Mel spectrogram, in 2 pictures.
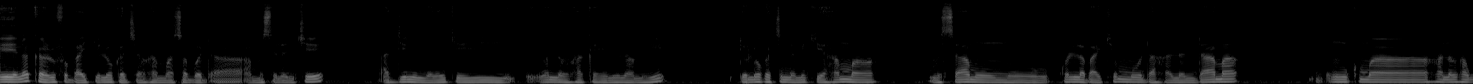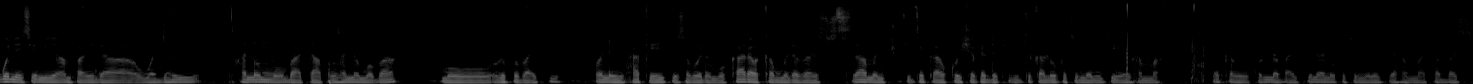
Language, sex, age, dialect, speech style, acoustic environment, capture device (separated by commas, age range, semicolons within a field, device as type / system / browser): Hausa, male, 25-34, Nigeria - Nigerian Standard, happy; excited, people talking; nature; silence, mobile / macOS / Safari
